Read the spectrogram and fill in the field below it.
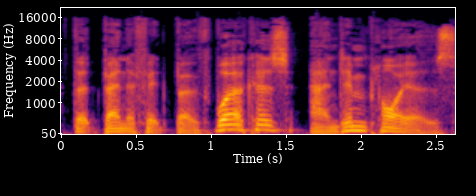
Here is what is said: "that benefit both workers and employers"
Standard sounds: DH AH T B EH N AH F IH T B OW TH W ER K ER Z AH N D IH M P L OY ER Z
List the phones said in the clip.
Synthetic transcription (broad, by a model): DH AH T B EH N AH F IH T B OW TH W ER K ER Z AH N D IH M P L OY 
